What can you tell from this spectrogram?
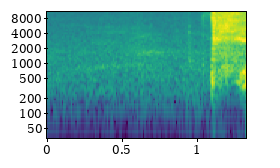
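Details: A single sharp, hissing sneeze from a baby who moved in to kiss the mother at Christmas, heard after quiet room noise.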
